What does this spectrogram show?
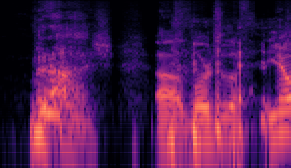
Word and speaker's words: Mirage: Yeah, I've been playing AC Mirage, Cyberpunk. You just said it wrong. Mirage.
